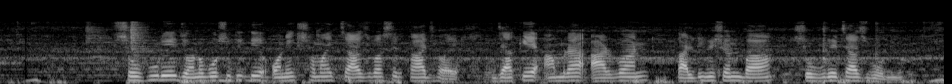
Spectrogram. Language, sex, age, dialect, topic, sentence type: Bengali, male, 36-40, Standard Colloquial, agriculture, statement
